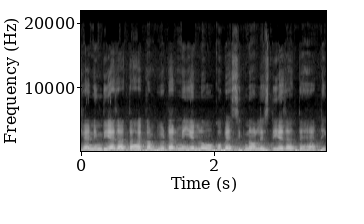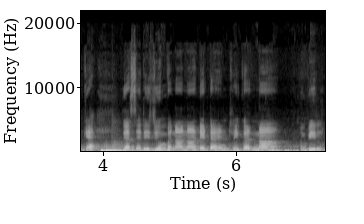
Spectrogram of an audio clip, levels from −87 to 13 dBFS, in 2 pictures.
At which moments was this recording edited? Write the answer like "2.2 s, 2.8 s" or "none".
none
